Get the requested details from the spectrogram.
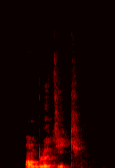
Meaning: amblotic
- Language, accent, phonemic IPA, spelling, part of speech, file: French, France, /ɑ̃.blɔ.tik/, amblotique, adjective, LL-Q150 (fra)-amblotique.wav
